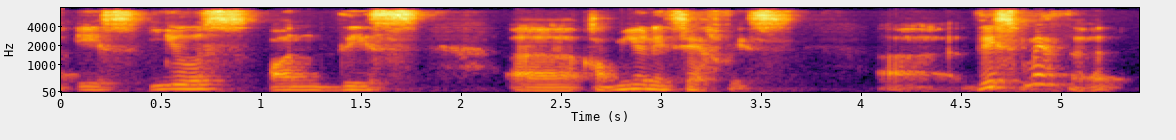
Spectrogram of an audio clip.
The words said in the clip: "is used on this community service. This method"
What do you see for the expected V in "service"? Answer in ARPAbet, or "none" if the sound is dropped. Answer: F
